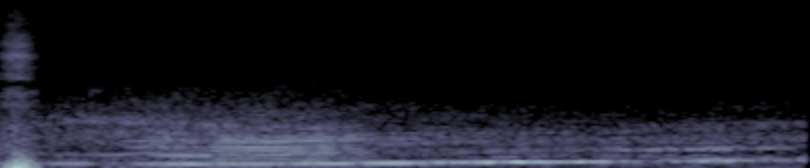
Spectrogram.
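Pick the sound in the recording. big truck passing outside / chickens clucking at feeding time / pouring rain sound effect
big truck passing outside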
